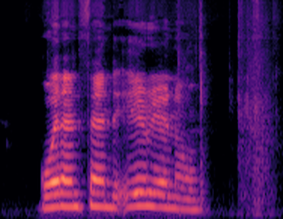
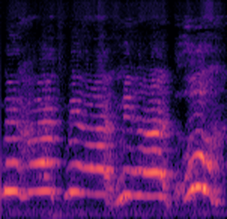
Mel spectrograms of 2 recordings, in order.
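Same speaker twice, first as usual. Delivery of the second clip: high, soft, shaky cry of fright; high shaken moan after a scare; 9 semitones higher, 4 dB quieter than usual. Real, not acted. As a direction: gasp it out, still shaken.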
